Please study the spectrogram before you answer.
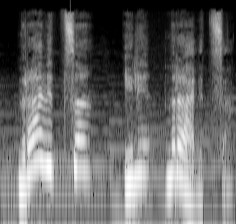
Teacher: Разницы при говорении не слышно, поскольку сочетание «ts» и там звучит как «ц». Поэтому невозможно в устной речи показать, стоит ли мягкий знак или нет.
